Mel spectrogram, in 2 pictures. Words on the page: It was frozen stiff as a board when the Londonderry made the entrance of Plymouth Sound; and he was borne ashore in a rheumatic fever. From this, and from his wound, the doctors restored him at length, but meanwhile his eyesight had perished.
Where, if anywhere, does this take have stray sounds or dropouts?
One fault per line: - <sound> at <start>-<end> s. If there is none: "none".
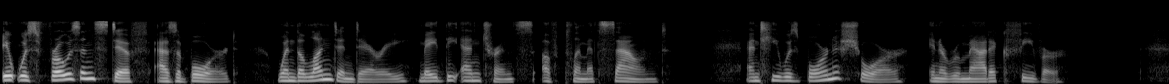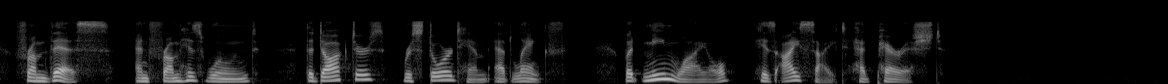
none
